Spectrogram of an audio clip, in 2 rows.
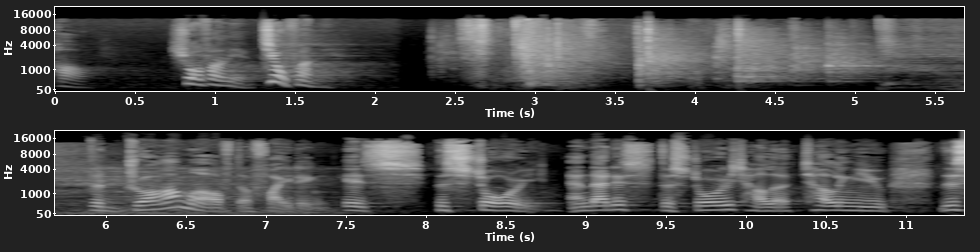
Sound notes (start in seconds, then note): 0.1 speaking Mandarin; 2.7 thudding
